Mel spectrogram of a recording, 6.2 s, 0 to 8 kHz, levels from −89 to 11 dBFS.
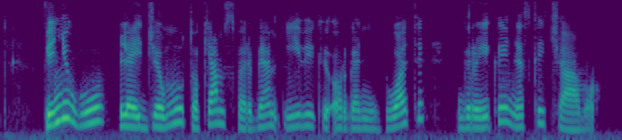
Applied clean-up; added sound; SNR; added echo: neural diffusion model UNIVERSE++.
